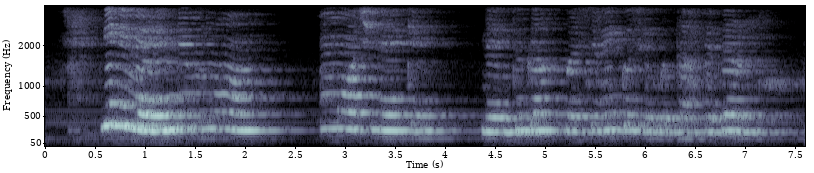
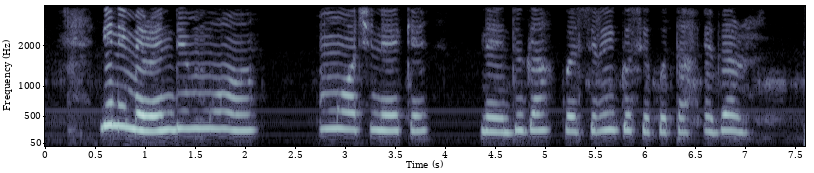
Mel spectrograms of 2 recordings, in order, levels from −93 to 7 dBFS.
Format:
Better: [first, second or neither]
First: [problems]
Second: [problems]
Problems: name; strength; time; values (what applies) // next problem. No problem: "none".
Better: second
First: room echo; dies away in 0.9 s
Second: none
